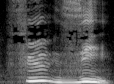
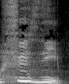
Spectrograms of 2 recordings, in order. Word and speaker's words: fusil: Et oui, bien sûr, le mot ici, on ne prononce pas la lettre elle à la fin. On va dire fusil. La le dernier son compromon c'est i, son fusil.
